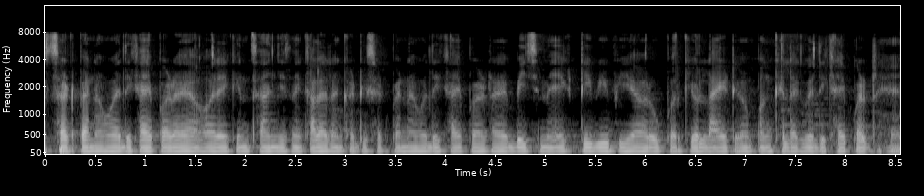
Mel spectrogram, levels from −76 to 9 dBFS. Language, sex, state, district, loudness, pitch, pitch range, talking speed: Hindi, male, Bihar, Katihar, -20 LUFS, 95 Hz, 90-95 Hz, 300 wpm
